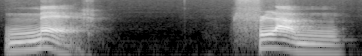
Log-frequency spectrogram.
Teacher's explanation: Les lèvres sont collées et l'air sort par le nez.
